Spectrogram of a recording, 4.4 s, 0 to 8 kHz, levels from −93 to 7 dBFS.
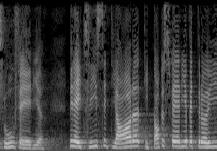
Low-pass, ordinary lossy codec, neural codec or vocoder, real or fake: none; none; none; real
